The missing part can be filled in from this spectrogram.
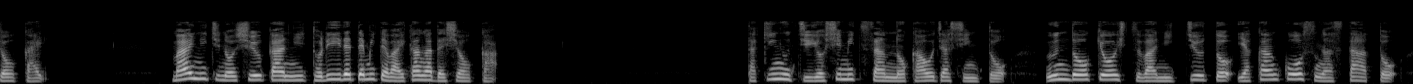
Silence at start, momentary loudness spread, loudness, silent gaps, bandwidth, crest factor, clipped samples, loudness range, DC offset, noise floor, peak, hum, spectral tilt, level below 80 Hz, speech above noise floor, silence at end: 0 s; 12 LU; -26 LUFS; none; 8 kHz; 22 dB; under 0.1%; 8 LU; under 0.1%; -72 dBFS; -6 dBFS; none; -5 dB/octave; -76 dBFS; 46 dB; 0.2 s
